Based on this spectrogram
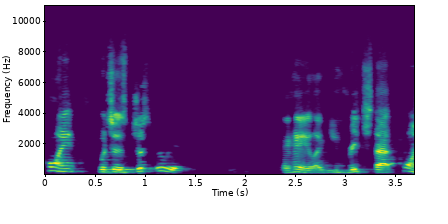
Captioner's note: audio distortion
